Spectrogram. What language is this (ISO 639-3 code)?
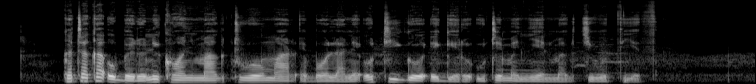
luo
